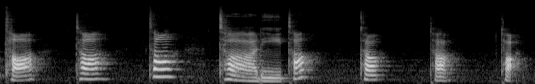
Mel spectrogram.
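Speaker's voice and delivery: spoken on a steady beat, evenly spaced; rhythm syllables. Shown as a demonstration. Teacher leads class on rhythm syllables, chanting. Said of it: "Let's speak it on rhythm, syllables".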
